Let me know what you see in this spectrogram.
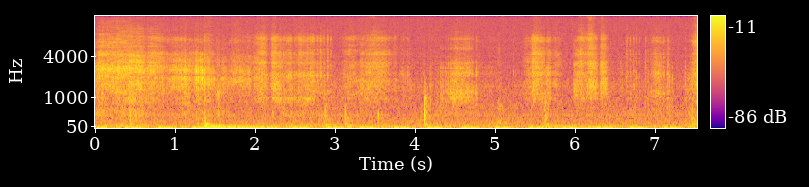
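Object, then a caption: Large illustrated paper book. Fingertips with dark-painted nails slide over and rub the paper pages of a large illustrated Harry Potter book lying open, then turn a page. Soft, breathy swishes of bright paper friction rise and fall with a few faint low taps. The whole clip stays quiet and close.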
